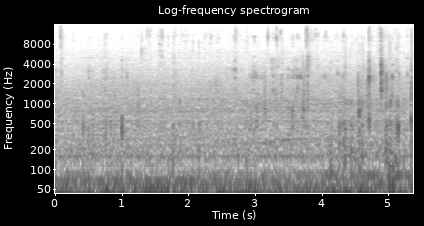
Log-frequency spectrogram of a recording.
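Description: Close-miked chewing of a mouthful of spaghetti, with scattered small wet mouth clicks over a steady low hum. Near the end the clicks come thicker as a fork twirls noodles in a paper plate.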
